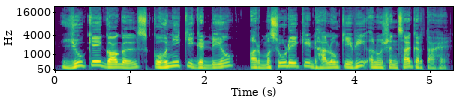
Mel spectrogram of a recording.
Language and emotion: Hindi, neutral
